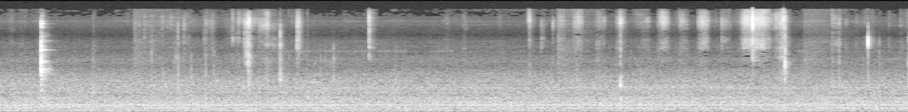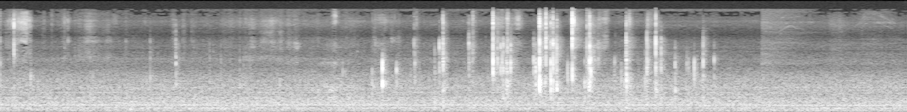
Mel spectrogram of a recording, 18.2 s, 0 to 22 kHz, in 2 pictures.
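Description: A single knock near the start as a ceramic bowl is set down, then a foil sachet of peanut sauce being torn open and squeezed out: crinkling, crackling packet noises in scattered spells, densest about 13 to 16 seconds in.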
